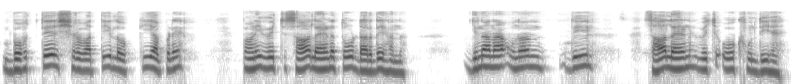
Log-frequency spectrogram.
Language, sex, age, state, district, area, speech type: Punjabi, male, 18-30, Punjab, Hoshiarpur, rural, spontaneous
